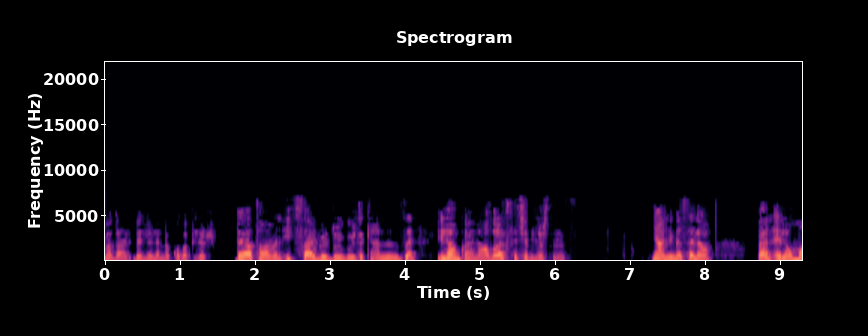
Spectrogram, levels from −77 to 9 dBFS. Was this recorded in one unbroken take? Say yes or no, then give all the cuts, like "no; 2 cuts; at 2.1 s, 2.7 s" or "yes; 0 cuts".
yes; 0 cuts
